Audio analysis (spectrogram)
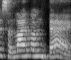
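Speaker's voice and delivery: put-on Nigerian accent, slow, high, drawn out. Retelling own childhood words to puzzled classmates: imitating own childhood Nigerian accent. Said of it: "And with the accent".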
